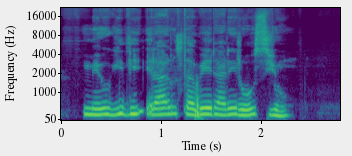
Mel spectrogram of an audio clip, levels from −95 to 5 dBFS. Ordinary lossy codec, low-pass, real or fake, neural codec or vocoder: none; none; fake; vocoder, 44.1 kHz, 128 mel bands, Pupu-Vocoder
